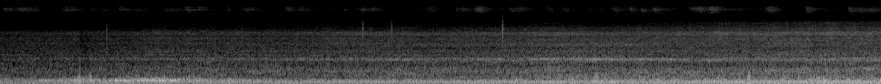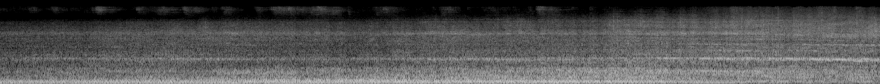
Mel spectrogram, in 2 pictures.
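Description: A train approaching and growing steadily louder over the first ten seconds, with a steady low hum and a thin high whine that slides slightly lower near the end.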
